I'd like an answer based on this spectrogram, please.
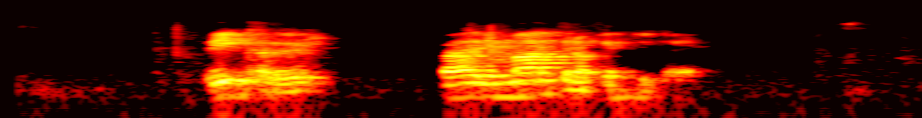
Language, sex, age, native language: Icelandic, male, 30-39, Icelandic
